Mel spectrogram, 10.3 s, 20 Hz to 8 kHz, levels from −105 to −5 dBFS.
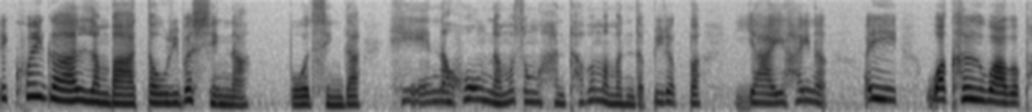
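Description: No faults can be heard anywhere in this speech.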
